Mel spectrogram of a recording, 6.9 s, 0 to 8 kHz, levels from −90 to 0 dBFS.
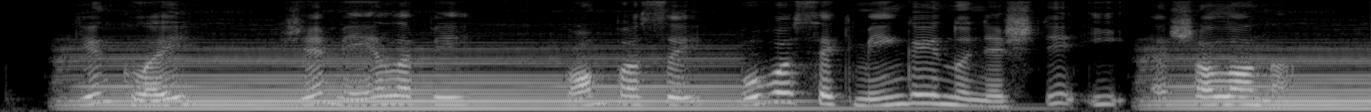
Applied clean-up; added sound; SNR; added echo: none; Bowed string instrument; 0 dB; none.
